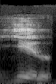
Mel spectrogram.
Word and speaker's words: Gilles: And I only know one guy named Gil, and he's French, and you call him Yil. His name is Gilles.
